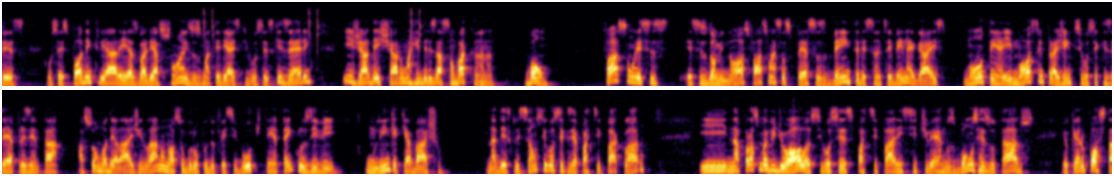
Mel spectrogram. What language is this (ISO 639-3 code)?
por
